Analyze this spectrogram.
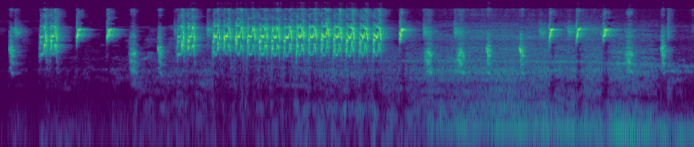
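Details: Long-tailed shrike singing energetically, its song filled with imitations of sparrow calls and cililin. Very high, sharp chips and trills come in rapid bursts, then a dense run of rattling notes, followed by scattered chirps over a low hum.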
